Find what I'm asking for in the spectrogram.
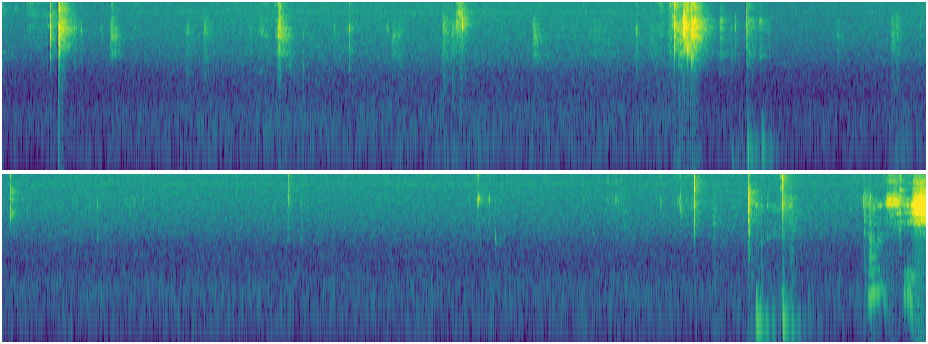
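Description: Small scissors snip a tiny piece of paper in a series of faint, sharp, scattered clicks and cuts, with quiet handling noises between them and a couple of louder snips.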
